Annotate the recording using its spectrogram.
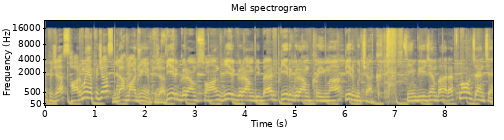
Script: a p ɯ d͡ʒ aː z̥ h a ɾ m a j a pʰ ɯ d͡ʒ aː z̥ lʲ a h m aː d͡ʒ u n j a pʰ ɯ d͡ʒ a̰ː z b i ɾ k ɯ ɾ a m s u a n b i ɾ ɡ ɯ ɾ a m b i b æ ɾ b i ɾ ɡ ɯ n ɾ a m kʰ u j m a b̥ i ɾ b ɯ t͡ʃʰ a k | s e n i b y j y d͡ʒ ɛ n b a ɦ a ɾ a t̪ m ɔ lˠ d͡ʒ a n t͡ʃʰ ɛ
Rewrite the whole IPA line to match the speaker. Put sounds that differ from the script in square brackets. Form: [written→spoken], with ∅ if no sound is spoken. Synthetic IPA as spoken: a p ɯ d͡ʒ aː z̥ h a ɾ m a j a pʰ ɯ d͡ʒ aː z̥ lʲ a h m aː d͡ʒ u n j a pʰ ɯ d͡ʒ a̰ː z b i ɾ [k→ɡ] ɯ ɾ a m s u a n b i ɾ ɡ ɯ ɾ a m b i b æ ɾ b i ɾ ɡ ɯ [n→∅] ɾ a m kʰ [u→ɯ] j m a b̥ i ɾ b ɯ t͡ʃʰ a k | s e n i b y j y d͡ʒ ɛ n b a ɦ a ɾ a t̪ m [ɔ→o] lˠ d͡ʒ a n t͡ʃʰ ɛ

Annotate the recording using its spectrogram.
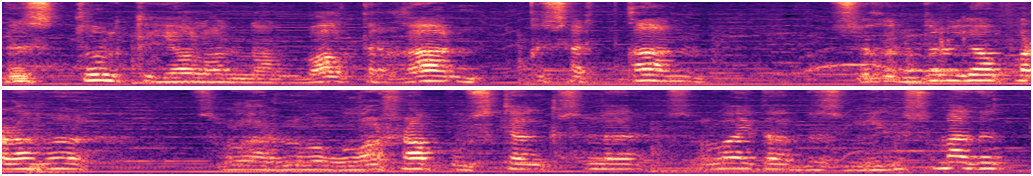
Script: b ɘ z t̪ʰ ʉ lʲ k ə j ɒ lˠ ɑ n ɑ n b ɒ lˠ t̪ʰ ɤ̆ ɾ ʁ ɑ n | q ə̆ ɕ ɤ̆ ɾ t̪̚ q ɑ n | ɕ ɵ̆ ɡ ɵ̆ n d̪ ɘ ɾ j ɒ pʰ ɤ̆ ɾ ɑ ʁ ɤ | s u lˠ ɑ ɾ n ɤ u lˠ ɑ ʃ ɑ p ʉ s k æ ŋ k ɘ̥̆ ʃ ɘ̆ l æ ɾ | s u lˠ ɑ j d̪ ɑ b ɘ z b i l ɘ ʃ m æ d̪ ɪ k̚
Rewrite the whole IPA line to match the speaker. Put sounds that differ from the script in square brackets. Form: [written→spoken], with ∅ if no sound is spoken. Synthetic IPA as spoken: b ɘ z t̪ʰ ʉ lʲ k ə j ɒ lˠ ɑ [n→nː] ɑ n b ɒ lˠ [t̪ʰ→t̪] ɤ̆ ɾ ʁ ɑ n | q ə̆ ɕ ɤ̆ ɾ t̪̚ q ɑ n | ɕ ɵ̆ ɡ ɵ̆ n d̪ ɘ ɾ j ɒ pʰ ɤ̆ ɾ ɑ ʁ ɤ | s u lˠ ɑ ɾ n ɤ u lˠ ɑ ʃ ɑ p ʉ s k æ ŋ k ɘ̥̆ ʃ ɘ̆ l æ ɾ | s u lˠ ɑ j d̪ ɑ b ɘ z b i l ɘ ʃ m æ d̪ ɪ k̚

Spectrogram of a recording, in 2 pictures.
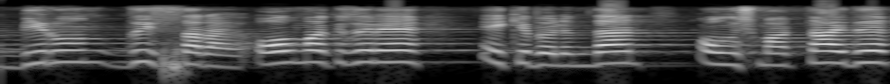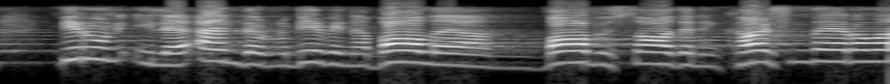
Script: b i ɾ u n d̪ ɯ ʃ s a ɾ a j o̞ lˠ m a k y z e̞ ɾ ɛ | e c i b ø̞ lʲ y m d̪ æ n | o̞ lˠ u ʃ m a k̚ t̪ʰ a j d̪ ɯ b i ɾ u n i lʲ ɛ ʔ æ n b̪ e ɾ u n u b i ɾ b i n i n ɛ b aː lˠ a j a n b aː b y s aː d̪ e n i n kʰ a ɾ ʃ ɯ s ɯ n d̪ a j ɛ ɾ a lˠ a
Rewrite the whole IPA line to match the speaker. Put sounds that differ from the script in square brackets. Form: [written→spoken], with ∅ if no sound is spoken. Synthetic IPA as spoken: b i ɾ u n d̪ ɯ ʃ s a ɾ a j o̞ lˠ m a k y z e̞ ɾ ɛ | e c i b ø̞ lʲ y m d̪ æ n | o̞ lˠ u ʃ m a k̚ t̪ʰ a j d̪ ɯ b i ɾ u n i lʲ ɛ ʔ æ n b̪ e ɾ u n u b i ɾ b i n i n ɛ b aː lˠ a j a n b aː b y s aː d̪ e n i n kʰ a ɾ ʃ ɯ s ɯ n d̪ a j [ɛ→a] ɾ a lˠ a

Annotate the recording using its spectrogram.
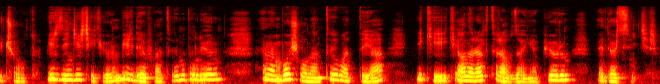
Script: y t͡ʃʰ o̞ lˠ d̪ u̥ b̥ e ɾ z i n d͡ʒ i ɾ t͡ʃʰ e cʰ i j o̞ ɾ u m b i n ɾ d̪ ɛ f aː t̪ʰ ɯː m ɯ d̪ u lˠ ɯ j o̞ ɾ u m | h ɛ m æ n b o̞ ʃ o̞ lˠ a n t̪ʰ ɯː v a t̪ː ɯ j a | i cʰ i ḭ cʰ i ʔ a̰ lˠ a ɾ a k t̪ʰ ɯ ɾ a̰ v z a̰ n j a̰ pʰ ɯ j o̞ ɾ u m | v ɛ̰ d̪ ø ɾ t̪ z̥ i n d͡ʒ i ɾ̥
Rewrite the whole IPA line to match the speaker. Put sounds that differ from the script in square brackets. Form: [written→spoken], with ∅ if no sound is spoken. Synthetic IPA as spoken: y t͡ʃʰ o̞ lˠ d̪ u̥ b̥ [e→i] ɾ z i n d͡ʒ i ɾ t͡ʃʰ e cʰ i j o̞ ɾ u m b i [n→∅] ɾ d̪ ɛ f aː t̪ʰ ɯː m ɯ d̪ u lˠ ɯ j o̞ ɾ u m | h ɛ m æ n b o̞ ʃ o̞ lˠ a n t̪ʰ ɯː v a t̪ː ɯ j a | i cʰ i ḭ cʰ i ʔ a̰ lˠ a ɾ a k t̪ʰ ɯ ɾ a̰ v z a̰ n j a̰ pʰ ɯ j o̞ ɾ u m | v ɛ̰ d̪ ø ɾ t̪ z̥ i n d͡ʒ i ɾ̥

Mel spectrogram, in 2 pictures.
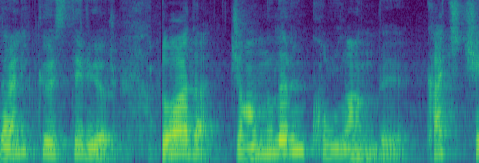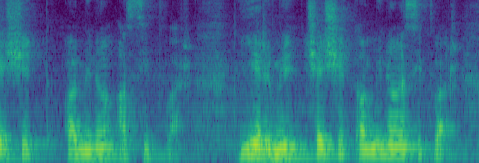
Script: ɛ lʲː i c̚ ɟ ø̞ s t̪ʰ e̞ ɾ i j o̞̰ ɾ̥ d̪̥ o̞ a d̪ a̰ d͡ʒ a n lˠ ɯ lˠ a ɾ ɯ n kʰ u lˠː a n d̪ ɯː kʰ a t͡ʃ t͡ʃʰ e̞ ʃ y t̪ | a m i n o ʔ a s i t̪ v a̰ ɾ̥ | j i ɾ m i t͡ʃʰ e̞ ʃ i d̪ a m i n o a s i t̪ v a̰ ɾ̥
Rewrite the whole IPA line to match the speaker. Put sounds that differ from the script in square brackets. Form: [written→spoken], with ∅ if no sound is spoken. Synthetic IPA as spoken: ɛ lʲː i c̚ ɟ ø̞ s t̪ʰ e̞ ɾ i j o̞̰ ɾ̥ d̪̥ o̞ a d̪ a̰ d͡ʒ a n lˠ ɯ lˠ a ɾ ɯ n kʰ u lˠː a n d̪ ɯː kʰ a t͡ʃ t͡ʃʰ e̞ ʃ [y→i] t̪ | a m i n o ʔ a s i t̪ v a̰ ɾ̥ | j i ɾ m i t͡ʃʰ e̞ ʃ i [d̪→t̪] a m i n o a s i t̪ v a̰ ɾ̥

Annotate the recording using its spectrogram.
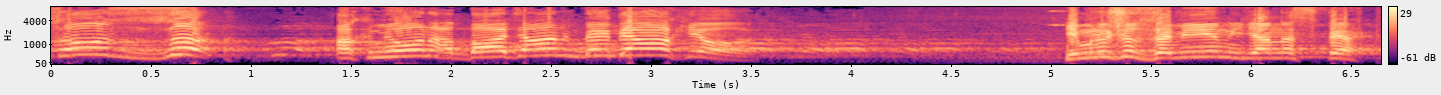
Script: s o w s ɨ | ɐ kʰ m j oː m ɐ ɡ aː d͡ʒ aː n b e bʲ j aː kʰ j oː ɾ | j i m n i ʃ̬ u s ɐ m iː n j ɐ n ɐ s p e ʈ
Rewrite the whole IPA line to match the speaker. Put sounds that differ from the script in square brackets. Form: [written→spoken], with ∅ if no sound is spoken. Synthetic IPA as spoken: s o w [s→z] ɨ | ɐ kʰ m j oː [m→n] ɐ [ɡ→b] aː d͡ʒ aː n b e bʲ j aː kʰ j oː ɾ | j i m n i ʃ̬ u [s→z] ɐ m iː n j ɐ n ɐ s p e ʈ

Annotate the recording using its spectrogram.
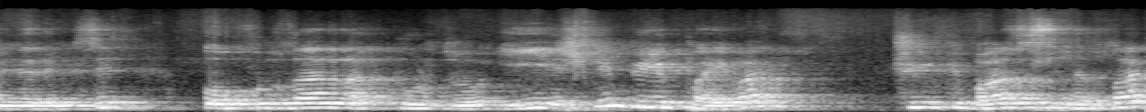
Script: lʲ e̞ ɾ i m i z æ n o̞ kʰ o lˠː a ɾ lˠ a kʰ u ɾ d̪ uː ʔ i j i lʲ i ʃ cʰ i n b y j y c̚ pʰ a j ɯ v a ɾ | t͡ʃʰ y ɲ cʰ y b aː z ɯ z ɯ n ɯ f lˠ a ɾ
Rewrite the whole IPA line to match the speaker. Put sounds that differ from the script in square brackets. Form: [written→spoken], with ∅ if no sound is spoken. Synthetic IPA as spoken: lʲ e̞ ɾ i m i z [æ→i] n o̞ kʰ [o→u] lˠː a ɾ lˠ a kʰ u ɾ d̪ uː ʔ i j i lʲ i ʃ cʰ i n b y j y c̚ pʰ a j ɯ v a ɾ | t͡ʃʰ y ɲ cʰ y b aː z ɯ [z→s] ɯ n ɯ f lˠ a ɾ

